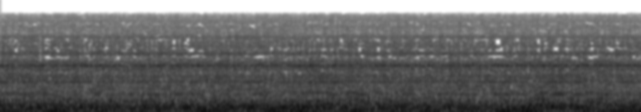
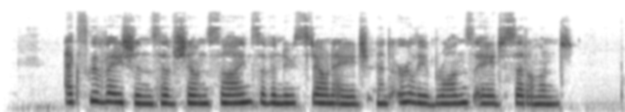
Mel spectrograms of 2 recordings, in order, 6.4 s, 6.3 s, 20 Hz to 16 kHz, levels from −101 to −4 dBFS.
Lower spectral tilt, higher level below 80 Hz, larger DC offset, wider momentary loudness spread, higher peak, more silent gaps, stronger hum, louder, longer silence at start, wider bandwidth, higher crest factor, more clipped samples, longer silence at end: about the same, -5 dB/octave vs -4 dB/octave; first, -18 dBFS vs -76 dBFS; first, 2% vs under 0.1%; second, 1 LU vs 6 LU; first, 0 dBFS vs -14 dBFS; neither; neither; first, -13 LUFS vs -30 LUFS; second, 0 s vs 0.65 s; about the same, 11 kHz vs 11.5 kHz; second, 12 dB vs 18 dB; neither; second, 0 s vs 0.55 s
